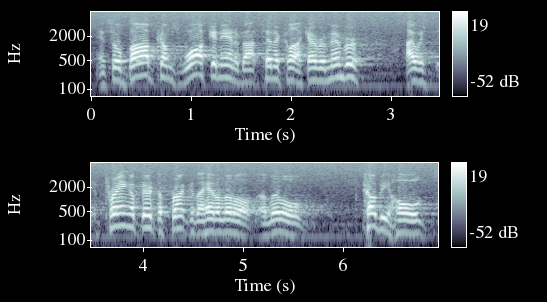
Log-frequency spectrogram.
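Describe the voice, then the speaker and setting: Man, high voice, animated sermon testimony, excited exclamations, echoey hall. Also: fast talker, dull audio. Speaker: pastor.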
